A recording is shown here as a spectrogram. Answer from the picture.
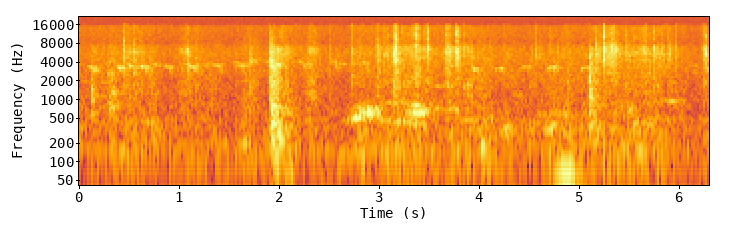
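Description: Near silence with faint handling noise from rattan strands being woven around a basket handle, including a soft click about two seconds in and another just after five seconds.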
